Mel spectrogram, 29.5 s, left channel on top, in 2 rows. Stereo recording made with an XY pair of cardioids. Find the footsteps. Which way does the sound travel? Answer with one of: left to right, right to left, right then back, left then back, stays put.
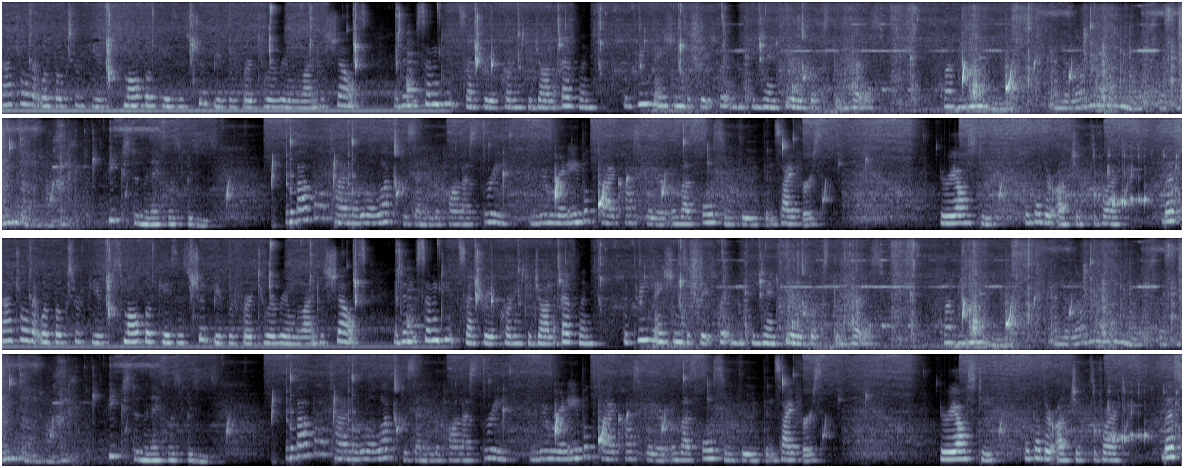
right to left.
